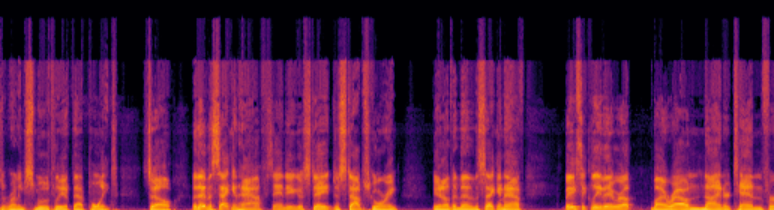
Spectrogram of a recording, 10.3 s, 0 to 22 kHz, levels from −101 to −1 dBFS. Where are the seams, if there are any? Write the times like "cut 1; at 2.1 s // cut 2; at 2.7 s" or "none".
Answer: cut 1; at 6.0 s // cut 2; at 8.7 s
